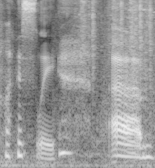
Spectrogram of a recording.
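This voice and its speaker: Woman let's-play host, lively pitch, unhurried, thinks aloud with chuckles. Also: creaky. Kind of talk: casual gameplay commentary.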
